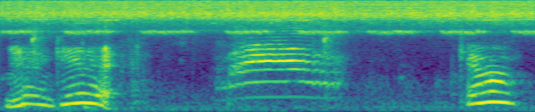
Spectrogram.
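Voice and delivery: squeaky high encouragement to the cat; high pet-talk coaxing. Real, not acted.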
